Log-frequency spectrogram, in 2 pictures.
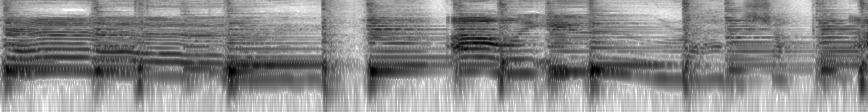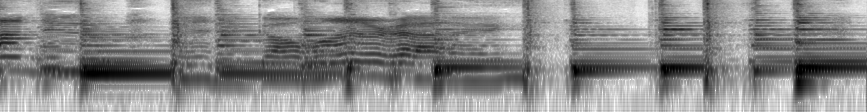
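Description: Baton Rouge tenor ukulele, capoed, strummed in chords while a woman sings over it.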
